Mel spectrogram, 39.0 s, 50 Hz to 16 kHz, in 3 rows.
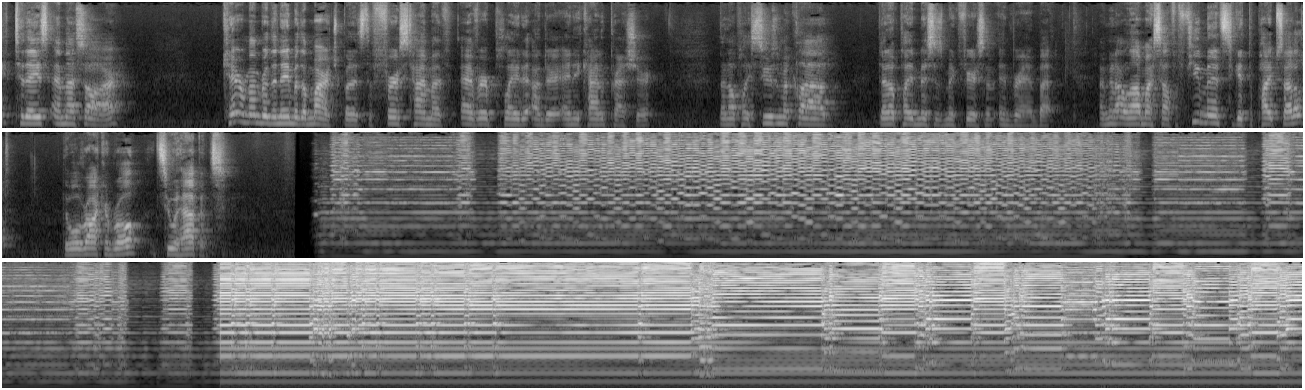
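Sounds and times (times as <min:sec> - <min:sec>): bagpipe chanter notes: 0:16.1 - 0:39.0
bagpipe drones: 0:16.1 - 0:39.0.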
